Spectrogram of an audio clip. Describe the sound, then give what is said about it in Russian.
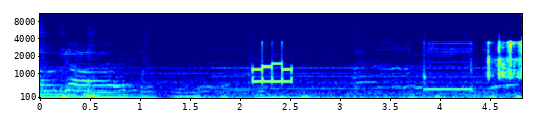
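A phone dials out: a short cluster of bright, steady keypad tones, then a few more electronic beeps, heard over low background hum and faint music. “Да сейчас я ему дозвон пущу тогда.”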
